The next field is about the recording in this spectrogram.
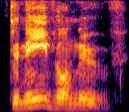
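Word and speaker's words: Denis Villeneuve: Denny Ville and the wave how do you Den vnu that's how they say it Den okay so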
